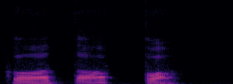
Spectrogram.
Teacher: अघोष भी होना चाहिए, अल्प प्राण भी होना चाहिए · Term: अघोष अल्प प्राण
